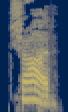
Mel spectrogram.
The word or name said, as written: chod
